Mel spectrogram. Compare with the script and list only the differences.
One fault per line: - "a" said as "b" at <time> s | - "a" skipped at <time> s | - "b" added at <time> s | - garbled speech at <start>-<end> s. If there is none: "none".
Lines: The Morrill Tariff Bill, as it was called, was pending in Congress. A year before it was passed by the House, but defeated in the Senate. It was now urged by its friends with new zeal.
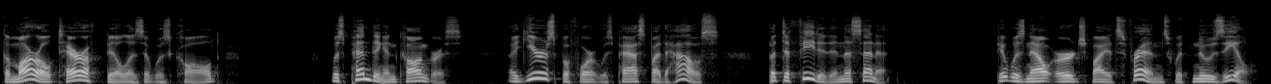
- "year" said as "years" at 5.2 s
